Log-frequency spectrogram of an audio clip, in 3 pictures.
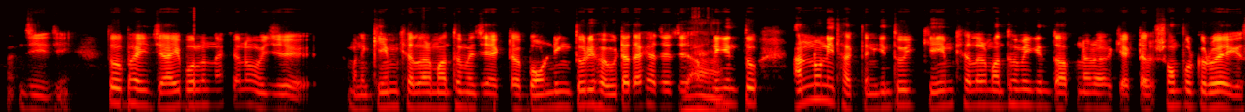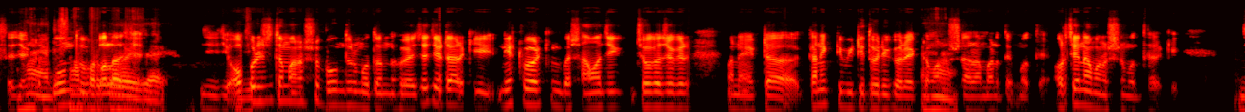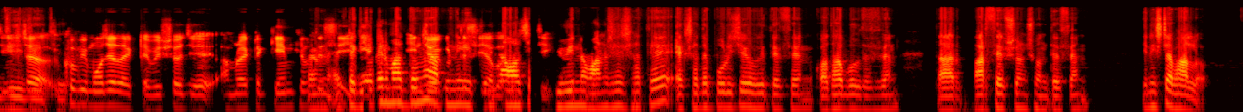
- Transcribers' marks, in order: distorted speech; other background noise; static; "আমাদের" said as "আমারদের"; "এনজয়" said as "ইনজয়"; in English: "পারসেপশন"
- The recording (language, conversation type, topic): Bengali, unstructured, মোবাইল গেম আর পিসি গেমের মধ্যে কোনটি আপনার কাছে বেশি উপভোগ্য?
